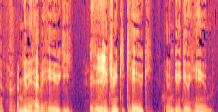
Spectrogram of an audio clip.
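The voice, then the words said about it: Exaggerated Philadelphia accent. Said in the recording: “here's a Philly accent ... It's kind of Baltimore, but worse.”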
